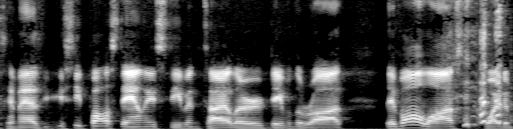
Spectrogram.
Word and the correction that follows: Lee Roth: That's not. It's David Lee Roth.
